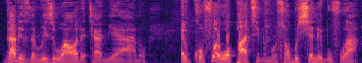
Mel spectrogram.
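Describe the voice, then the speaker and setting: A man's voice: mid-range voice, expressive, fast, darkish tone, slightly rough. A Ghanaian man hosting a radio talk show, speaking conversationally and switching between two languages.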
